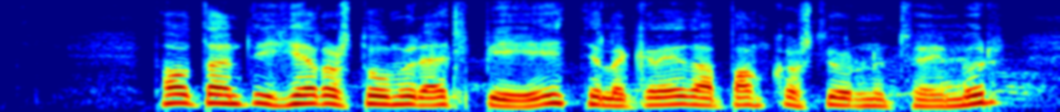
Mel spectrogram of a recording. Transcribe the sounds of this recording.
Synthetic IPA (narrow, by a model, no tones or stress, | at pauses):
θawt̪ajmt̪ɪçɛːɾast̪oːwmʏɾɛt̪l̥piɪt̪ʰɪlaðkɾeːjðapaŋ̥kast̪jowɾʏnʏt̪ʰv̥eːjmʏɾ̥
